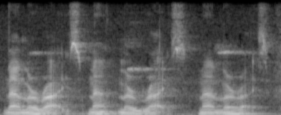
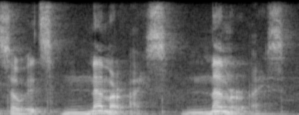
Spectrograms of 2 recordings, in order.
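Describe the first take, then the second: First: Memorize with the first syllable leaned on; stress on MEM. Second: Memorize said slowly, first syllable stressed; memorize, first syllable leaned on; stress on MEM. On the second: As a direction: model ME-mo-rize deliberately. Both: Shown as a demonstration. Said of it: "So this is the stress I need".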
